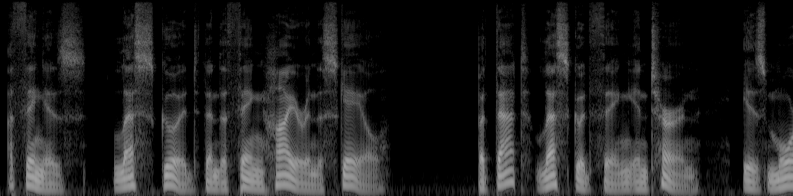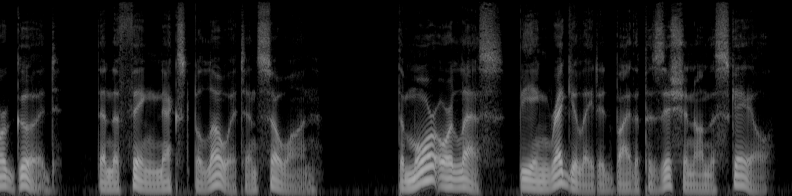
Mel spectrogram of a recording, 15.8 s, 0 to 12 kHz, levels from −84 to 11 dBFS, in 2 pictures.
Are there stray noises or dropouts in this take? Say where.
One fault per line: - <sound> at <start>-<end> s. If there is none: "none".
none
